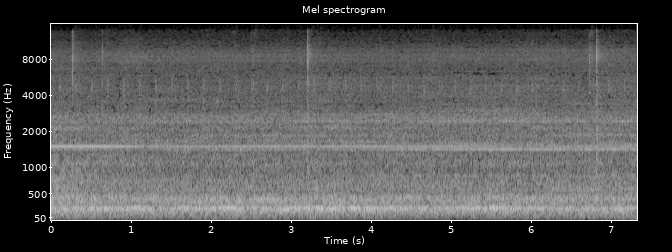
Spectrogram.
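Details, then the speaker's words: Diesel heater in a shop after startup, now putting out heat: quiet steady hum with constant fan whine and even combustion roar, no surging or popping; running normally. "Oh, there we go. We got some heat kicking out now."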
